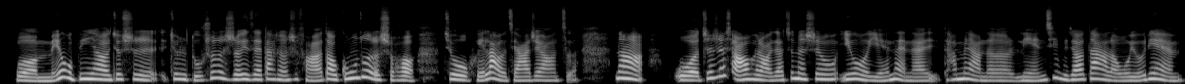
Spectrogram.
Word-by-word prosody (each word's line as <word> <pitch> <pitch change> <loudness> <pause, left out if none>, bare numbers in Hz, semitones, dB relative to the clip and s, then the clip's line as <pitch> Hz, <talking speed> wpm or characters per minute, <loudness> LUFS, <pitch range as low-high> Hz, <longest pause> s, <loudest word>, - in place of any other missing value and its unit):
我 180 -3 +2
没 165 +2 -2
有 310 -2 +4
必 255 +3 +3
要， 230 -3 +5
就 235 +2 -1
是 230 -4 -2
就 250 - -1
是 235 - +2
读 195 -2 -5
书 295 +9 -3
的 285 - +1
时 230 -2 -2
候 230 - +2
一 - - +3
直 - - -1
在 225 -1 0
大 245 0 -1
城 210 -2 -1
市， 235 - -6
反 180 -5 -4
而 175 +2 +1
到 235 -2 +3
工 270 +6 +2
作 325 -2 +1
的 225 - +2
时 205 -1 -3
候， 190 -3 0 0.3
就 220 -5 +2
回 185 +1 -4
老 255 -7 +4
家 180 +1 -2
这 195 - -4
样 185 -1 -4
子。 190 - -13 0.4
那 275 -5 +5 0.3
我 200 -1 +2
真 285 +10 -2
是 380 +3 -1
想 210 - +4
要 235 - +4
回 230 - +2
老 195 -2 +1
家 200 +1 -2
真 275 +7 -1
的 255 - +4
是 245 +1 -3
因 235 - +2
为 - - -4
因 240 +1 +1
为 - - +2
我 205 - 0
爷 175 -1 -5
爷 185 - -4
奶 230 -3 +1
奶 175 0 -5
他 225 +2 -6
们 255 +1 +4
俩 200 -5 -2
的 175 -1 -6
年 175 +2 -5
纪 290 +8 -4
比 235 - 0
较 220 +1 +2
大 255 -2 +1
了， 180 -3 -3
我 175 +1 -4
有 180 +4 -3
点 205 -8 0
215 Hz, 350 characters per minute, -22 LUFS, 185-245 Hz, 0.4 s, 要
